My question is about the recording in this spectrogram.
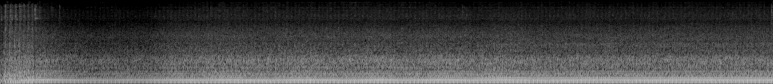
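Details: Craftsman push mower, a no-start traced to the carburetor, after fitting a new aftermarket plastic carb and a sharpened blade: fires on the pull and settles into a steady, even drone with no misses or surging; runs normally.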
